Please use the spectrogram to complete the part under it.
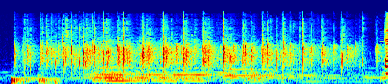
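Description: An audience at a French-language church conference claps together in a dense, sustained round of applause that builds and then thins into scattered claps near the end.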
